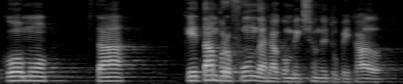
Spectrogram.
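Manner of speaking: ordinary talk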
